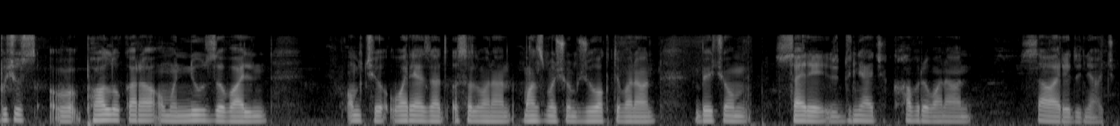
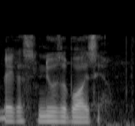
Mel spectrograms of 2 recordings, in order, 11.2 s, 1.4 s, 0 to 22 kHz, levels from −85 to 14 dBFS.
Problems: constant background noise, continuous background conversations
